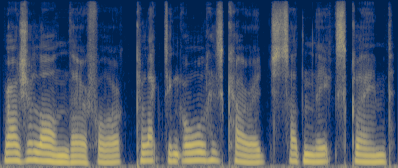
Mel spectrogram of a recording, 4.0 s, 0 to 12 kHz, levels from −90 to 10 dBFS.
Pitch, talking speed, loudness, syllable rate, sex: 140 Hz, 120 wpm, -15 LUFS, 5.7 syllables/s, male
